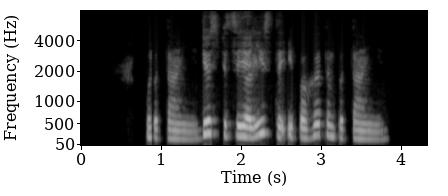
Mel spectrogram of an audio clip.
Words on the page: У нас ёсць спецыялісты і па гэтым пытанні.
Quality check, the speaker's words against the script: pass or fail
fail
